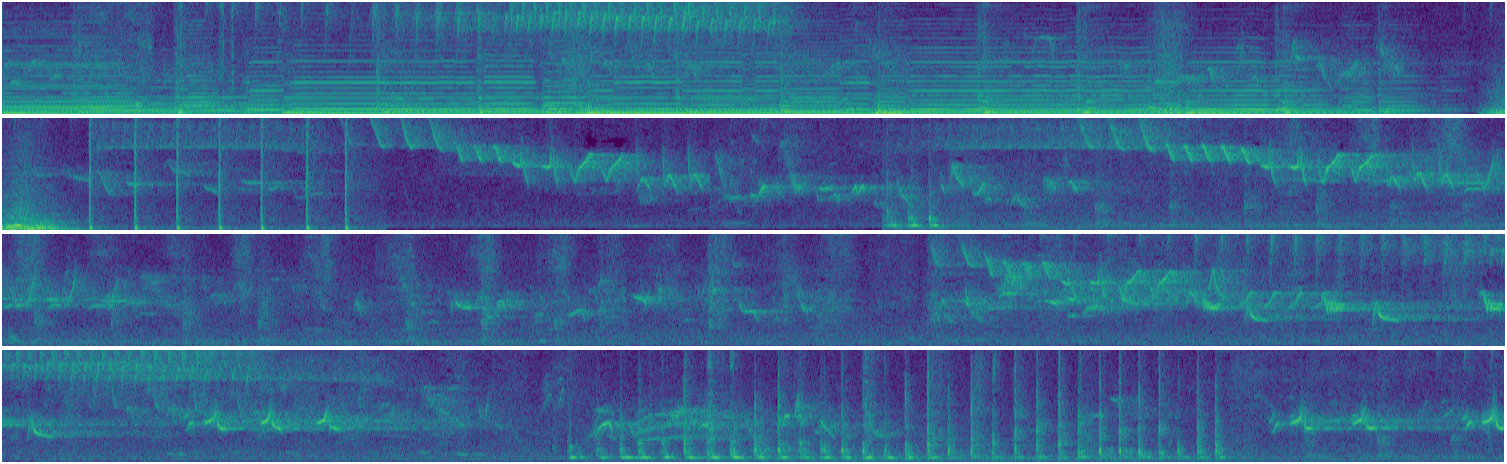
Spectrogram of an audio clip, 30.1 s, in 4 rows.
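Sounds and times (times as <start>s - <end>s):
birds chirping in cascading trills: 1.5s - 4.4s, 7.9s - 27.1s.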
